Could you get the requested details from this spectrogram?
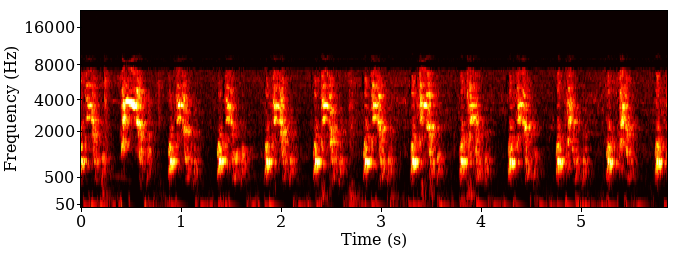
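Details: Chukar partridge giving a steady, evenly spaced run of clucking notes, about two a second, each a short hoarse chuck with a clear tonal onset, in a quiet setting.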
